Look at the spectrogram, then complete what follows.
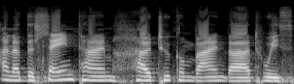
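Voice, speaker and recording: The woman has a non-native accent. Her pitch stays fairly even. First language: not English. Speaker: audience member asking a question. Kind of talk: audience question. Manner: halting.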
